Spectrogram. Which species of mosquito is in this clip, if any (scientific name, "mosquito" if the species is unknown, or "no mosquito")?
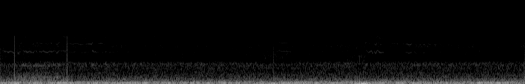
mosquito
